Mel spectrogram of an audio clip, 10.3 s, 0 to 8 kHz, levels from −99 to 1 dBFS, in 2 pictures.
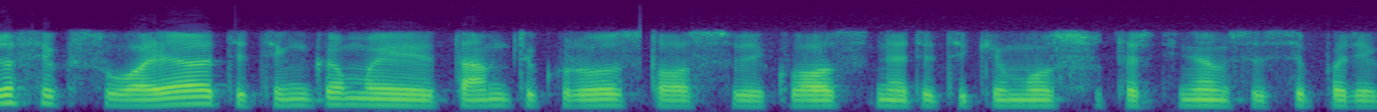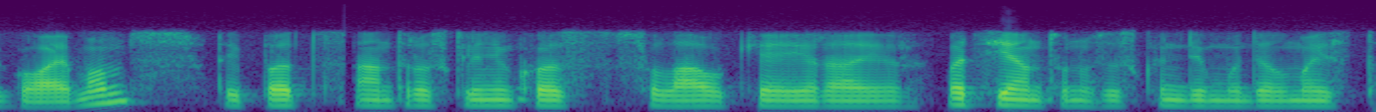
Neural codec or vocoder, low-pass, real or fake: none; 7.2 kHz; real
